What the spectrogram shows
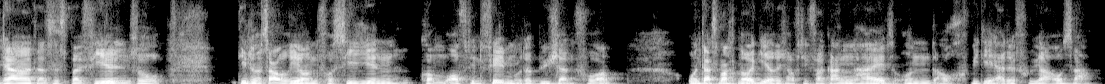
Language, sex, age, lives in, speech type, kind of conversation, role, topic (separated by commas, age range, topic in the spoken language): German, male, 60-64, Spain, read, expert-assistant, expert, Wie entstehen Fossilien?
